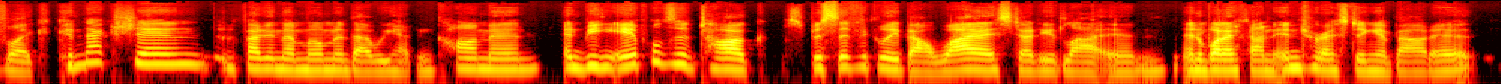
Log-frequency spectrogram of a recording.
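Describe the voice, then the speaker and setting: A young woman, a college counselor, talking in a relaxed interview, thoughtful and earnest with lively bursts. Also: medium pitch, gravelly, dry recording, studio quality. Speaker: admissions counselor, guest. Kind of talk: casual interview.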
